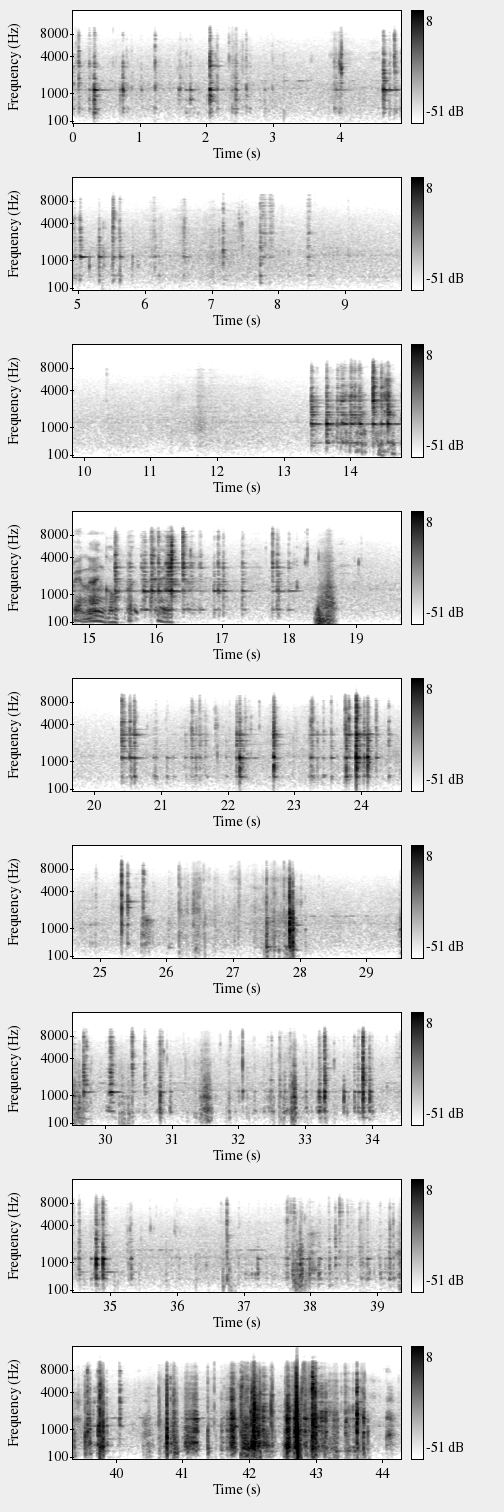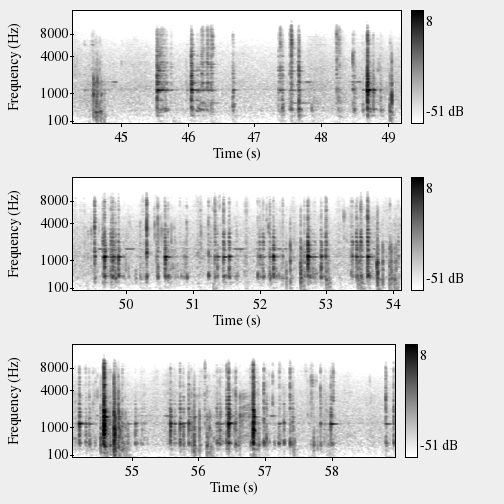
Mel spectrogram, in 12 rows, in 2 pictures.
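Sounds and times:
small metal screws clinking: 13.4s - 18.3s, 20.4s - 25.8s, 45.5s - 46.8s, 47.4s - 58.2s.

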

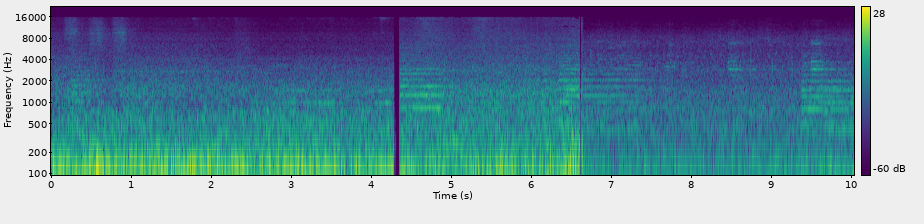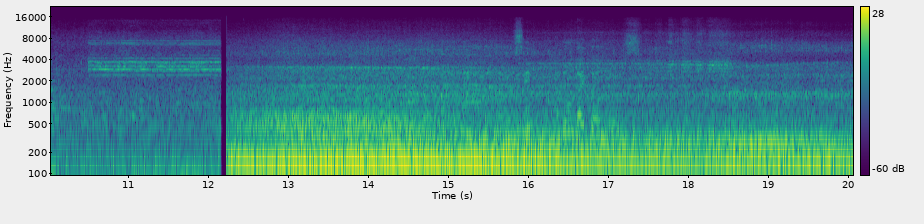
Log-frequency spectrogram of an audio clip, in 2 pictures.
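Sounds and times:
road traffic: 0.0s - 20.0s
vehicle horns tooting: 2.9s - 5.1s, 6.0s - 7.8s, 8.4s - 12.3s, 12.9s - 19.0s.

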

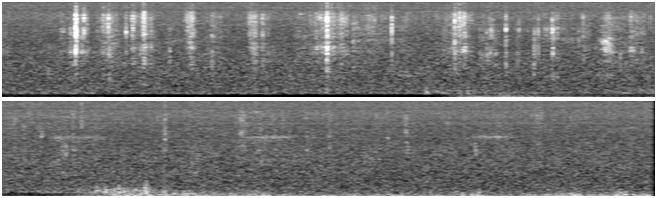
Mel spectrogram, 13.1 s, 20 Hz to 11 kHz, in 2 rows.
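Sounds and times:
low rumble: 4.5s - 13.0s.

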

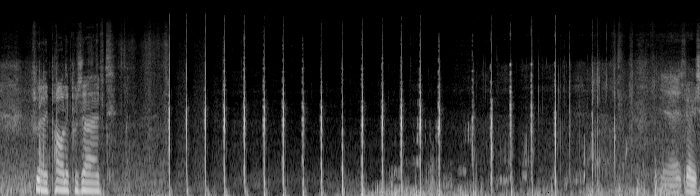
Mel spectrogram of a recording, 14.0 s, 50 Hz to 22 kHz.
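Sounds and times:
hammer tapping on rock: 3.4s - 11.2s
low rumble: 6.6s - 13.4s.

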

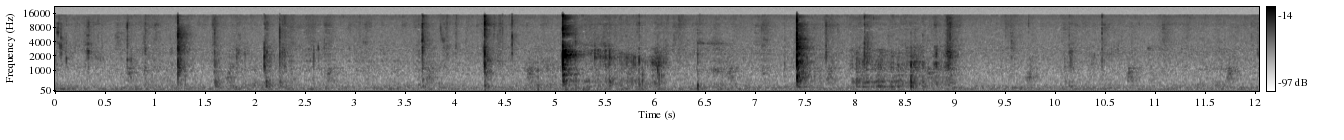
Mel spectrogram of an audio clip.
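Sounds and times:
slime stirred with sticky pops: 0.0s - 12.0s.

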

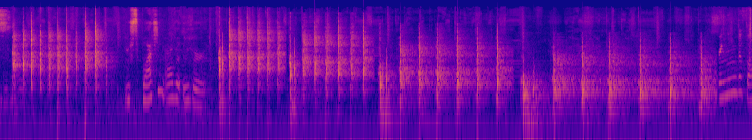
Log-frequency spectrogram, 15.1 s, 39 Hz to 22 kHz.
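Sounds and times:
knife chopping on wooden board: 0.3s - 2.3s, 4.4s - 14.4s.

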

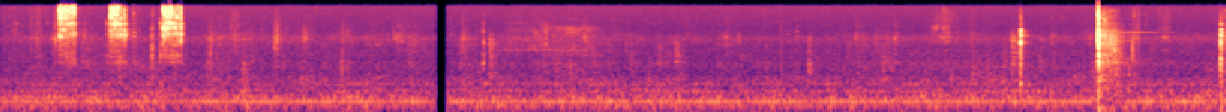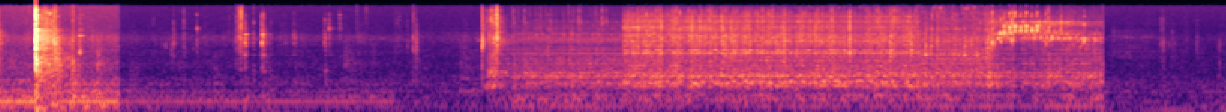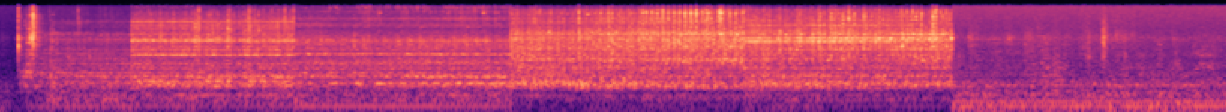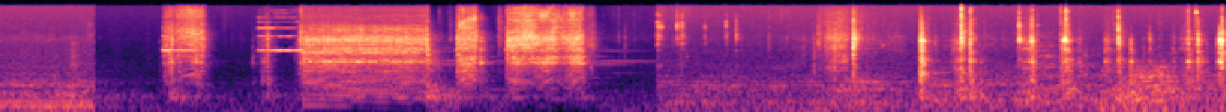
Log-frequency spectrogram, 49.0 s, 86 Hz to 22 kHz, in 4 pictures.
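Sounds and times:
drill press boring steel: 0.6s - 1.8s, 17.1s - 23.3s, 24.7s - 34.1s.

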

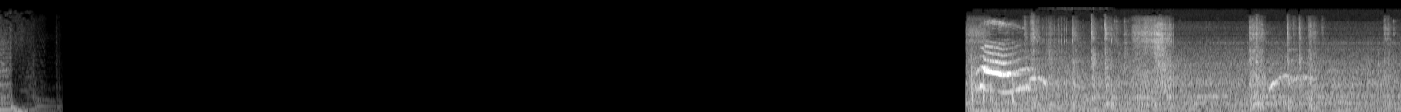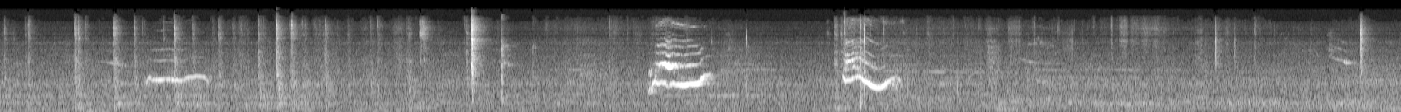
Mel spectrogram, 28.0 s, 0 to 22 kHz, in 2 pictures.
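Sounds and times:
cat meowing: 9.7s - 10.7s, 12.6s - 13.3s, 15.0s - 16.2s, 20.5s - 21.5s, 22.4s - 23.2s
claws scraping window screen: 9.7s - 21.4s, 22.2s - 27.8s.

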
